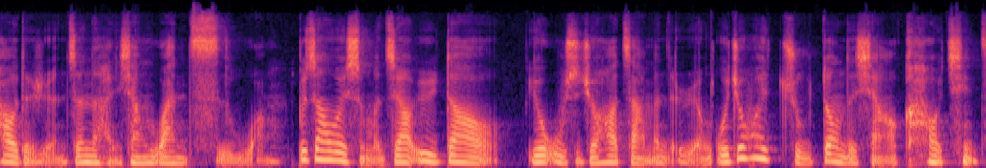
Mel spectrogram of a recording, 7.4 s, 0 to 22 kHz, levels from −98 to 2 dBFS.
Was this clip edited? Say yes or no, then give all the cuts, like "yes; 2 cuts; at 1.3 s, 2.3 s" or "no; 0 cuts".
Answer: no; 0 cuts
